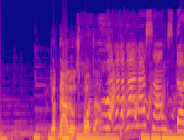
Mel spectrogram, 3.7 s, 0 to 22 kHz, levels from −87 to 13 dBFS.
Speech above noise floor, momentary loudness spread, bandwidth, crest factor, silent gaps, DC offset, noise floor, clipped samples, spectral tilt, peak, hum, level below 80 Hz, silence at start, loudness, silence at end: 22 dB; 12 LU; 16.5 kHz; 12 dB; none; under 0.1%; -32 dBFS; 0.4%; -6 dB/octave; 0 dBFS; none; -18 dBFS; 0 s; -12 LUFS; 0 s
